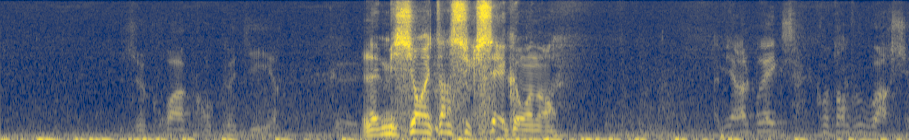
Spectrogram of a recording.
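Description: A middle-aged man speaks calmly and close, with a low voice.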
